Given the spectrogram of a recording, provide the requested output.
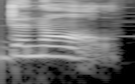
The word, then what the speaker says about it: Donal: not Donald mind you there's no D at the end so it's pronounced danal that's the way you're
